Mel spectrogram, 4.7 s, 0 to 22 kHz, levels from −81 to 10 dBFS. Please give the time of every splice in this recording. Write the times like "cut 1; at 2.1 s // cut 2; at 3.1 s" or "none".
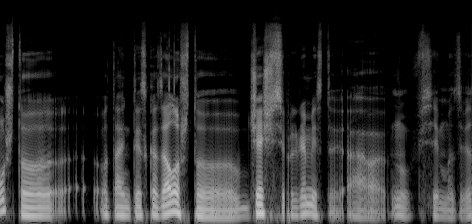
cut 1; at 2.8 s

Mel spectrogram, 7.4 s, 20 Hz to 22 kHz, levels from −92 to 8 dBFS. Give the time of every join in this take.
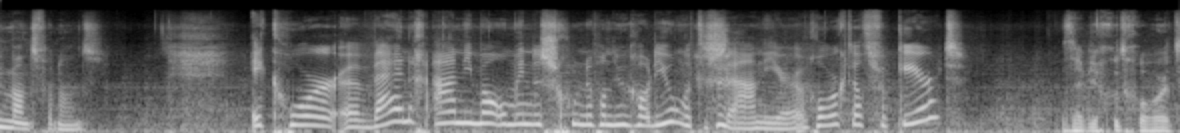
none

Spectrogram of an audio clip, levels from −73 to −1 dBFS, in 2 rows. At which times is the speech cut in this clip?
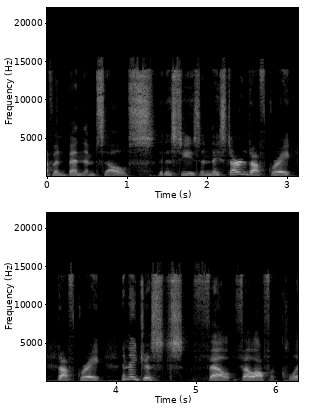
cut 1; at 3.3 s

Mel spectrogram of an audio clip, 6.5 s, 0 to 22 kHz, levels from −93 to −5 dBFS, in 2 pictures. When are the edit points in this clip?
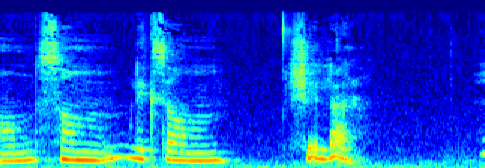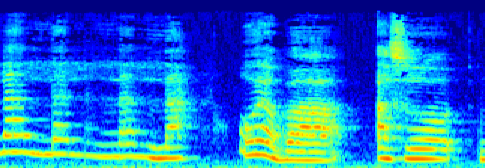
cut 1; at 3.8 s // cut 2; at 4.6 s

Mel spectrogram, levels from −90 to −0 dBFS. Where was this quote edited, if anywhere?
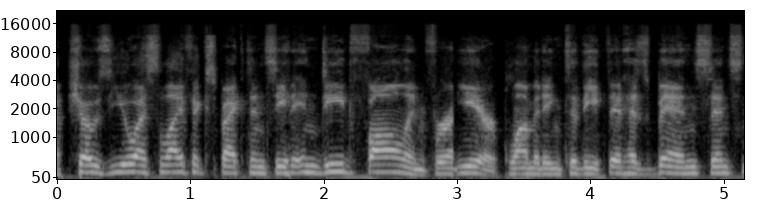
cut 1; at 1.8 s // cut 2; at 3.0 s // cut 3; at 4.1 s

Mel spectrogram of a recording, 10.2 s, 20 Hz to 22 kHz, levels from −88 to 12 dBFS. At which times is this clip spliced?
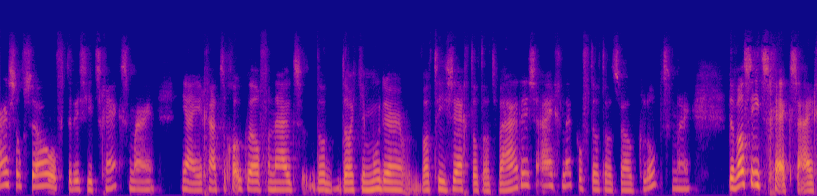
none

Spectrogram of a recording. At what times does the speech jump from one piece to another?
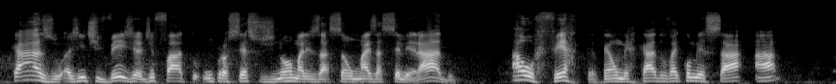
cut 1; at 4.9 s // cut 2; at 6.0 s

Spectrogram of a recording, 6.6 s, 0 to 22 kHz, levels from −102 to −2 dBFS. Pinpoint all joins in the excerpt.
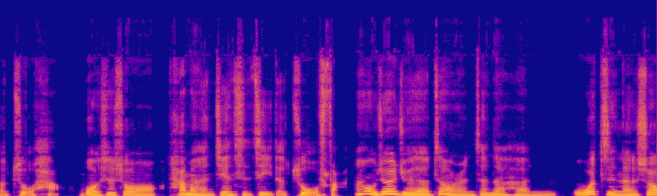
cut 1; at 1.6 s // cut 2; at 3.5 s

